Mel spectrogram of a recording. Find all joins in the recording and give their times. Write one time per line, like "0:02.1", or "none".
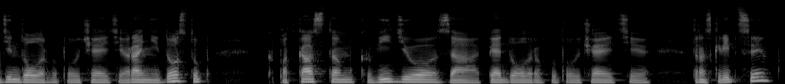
none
